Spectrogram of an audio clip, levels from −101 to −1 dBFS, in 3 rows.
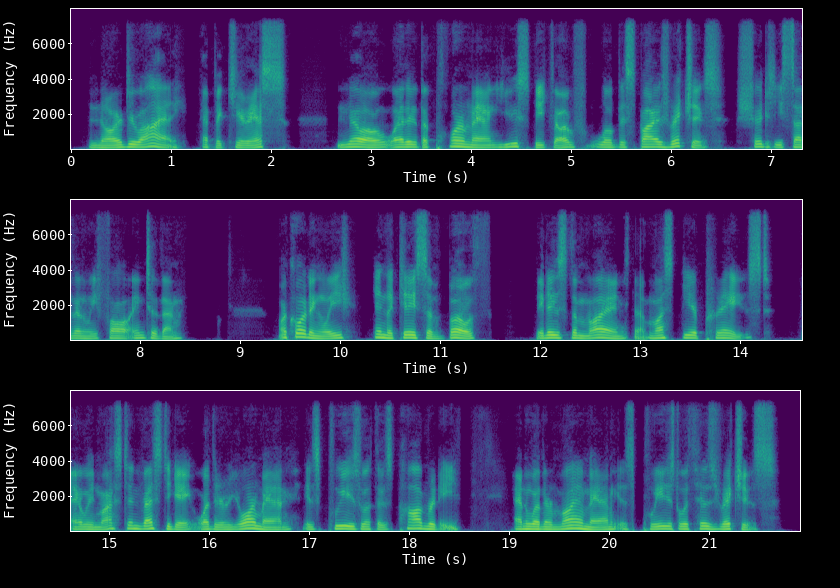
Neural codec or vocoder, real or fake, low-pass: codec, 16 kHz, 1 kbps, FreqCodec, larger model; fake; 7.2 kHz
